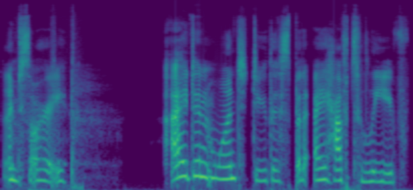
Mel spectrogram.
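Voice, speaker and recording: A woman plays a young noblewoman in a fantasy audio drama. Her voice is high and clear-edged, very bright, recorded dry. She comes across earnest, guarded and headstrong. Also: unhurried, no echo. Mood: subdued.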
